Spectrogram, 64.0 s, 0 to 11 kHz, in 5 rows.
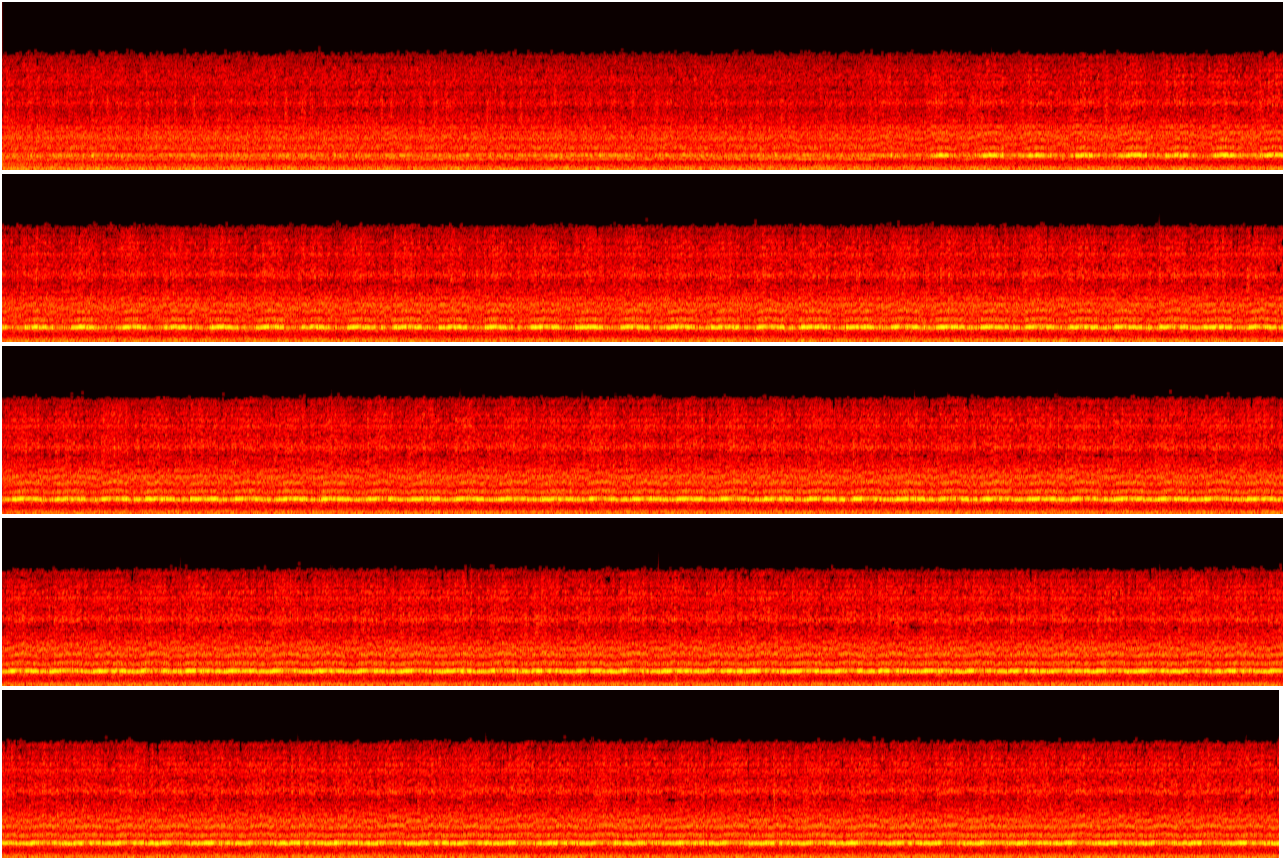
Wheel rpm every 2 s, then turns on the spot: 100, 100, 100, 90, 100, 100, 100, 100, 100, 110, 110, 110, 110, 110, 110, 110, 100, 110, 110, 110, 110, 110, 110, 110, 110, 110, 110, 110, 110, 110, 110, 110.
none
